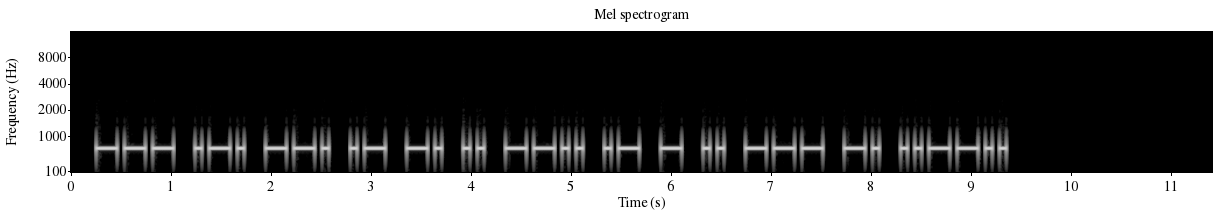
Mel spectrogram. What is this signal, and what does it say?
Morse code, heard as a keyed tone, about 17 wpm, 700 Hz. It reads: ORGANIZATION?
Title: Sentences from Top 1000 Words - Review Part 5 - 17wpm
